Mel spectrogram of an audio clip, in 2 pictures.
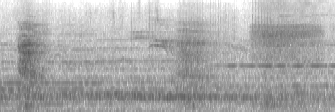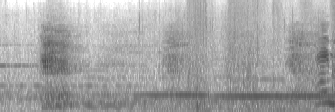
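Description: Film soundtrack: soft score music with long held notes, broken by a few short breathy sounds. The loudest of these comes about five seconds in.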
